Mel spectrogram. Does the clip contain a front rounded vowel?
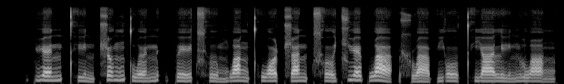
no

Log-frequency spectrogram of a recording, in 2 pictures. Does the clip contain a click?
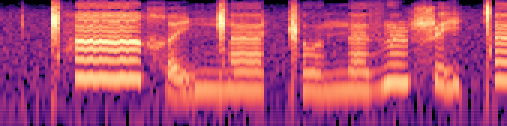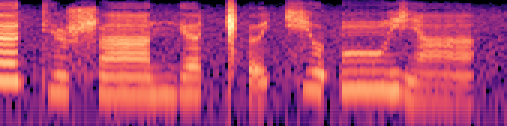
yes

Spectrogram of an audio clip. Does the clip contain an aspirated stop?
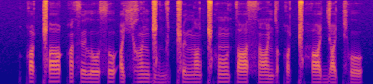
yes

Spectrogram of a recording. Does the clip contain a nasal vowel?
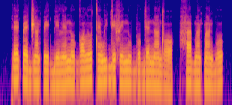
yes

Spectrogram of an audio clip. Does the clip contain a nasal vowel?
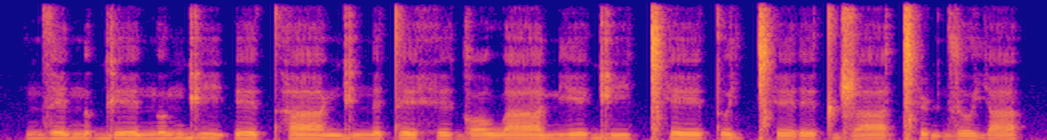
no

